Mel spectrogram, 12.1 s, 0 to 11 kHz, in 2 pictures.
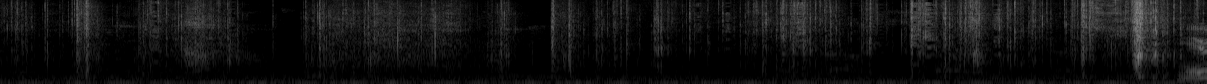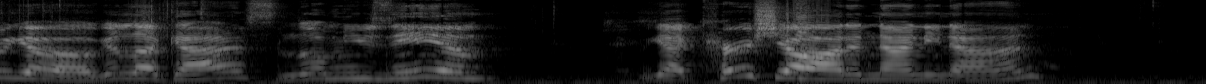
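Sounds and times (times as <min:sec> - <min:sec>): foil wrapper crinkling and tearing: 0:00.0 - 0:07.0.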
